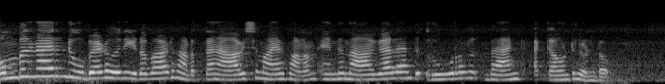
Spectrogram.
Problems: constant background noise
